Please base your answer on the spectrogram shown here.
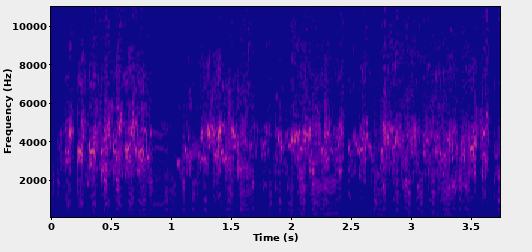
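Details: Black storks feeding at a nest in Karula, Estonia, with fish delivered, caught by a live camera in July 2017. Dense hoarse, buzzy pulses repeat quickly in overlapping bursts with a bright wheezy upper tone.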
